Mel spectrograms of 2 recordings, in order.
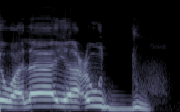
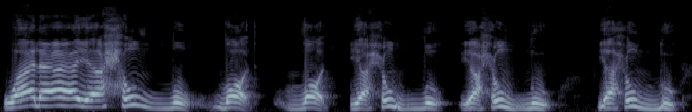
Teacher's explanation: you'll be pronouncing ayn instead of ha. Then you'll be pronouncing dal instead of dhad.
